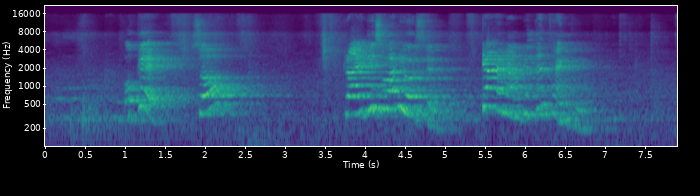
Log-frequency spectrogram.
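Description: A woman speaks clearly and calmly, close by.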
